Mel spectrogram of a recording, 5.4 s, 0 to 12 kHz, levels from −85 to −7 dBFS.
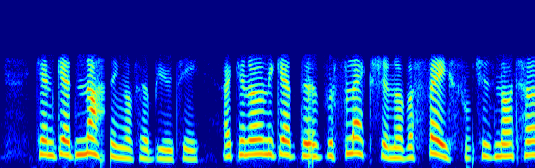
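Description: Packet loss with pitch repetition occurs at 1.0 to 1.1 s (100 ms), 3.08 to 3.12 s (40 ms) and 4.66 to 4.72 s (60 ms). The receiver repeats the last pitch period to fill each gap. The 40 ms loss sounds like a briefly held, buzzy tone. The longer 100 ms loss decays into silence before the sound cross-fades back. On a waveform, identical repeating cycles shrink in amplitude. A spectrogram shows frozen, flat harmonics within the narrow telephone band.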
